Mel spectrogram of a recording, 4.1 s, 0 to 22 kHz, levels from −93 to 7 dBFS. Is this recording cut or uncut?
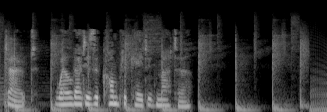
uncut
